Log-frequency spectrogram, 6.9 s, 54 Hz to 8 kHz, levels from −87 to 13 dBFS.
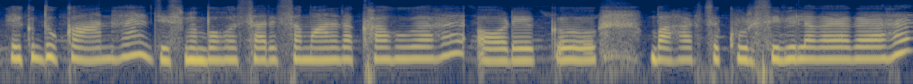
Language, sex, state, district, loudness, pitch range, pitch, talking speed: Hindi, female, Bihar, West Champaran, -15 LUFS, 230-245 Hz, 240 Hz, 165 wpm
